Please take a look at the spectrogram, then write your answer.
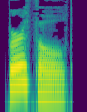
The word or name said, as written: Berthold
